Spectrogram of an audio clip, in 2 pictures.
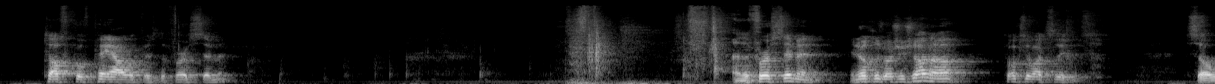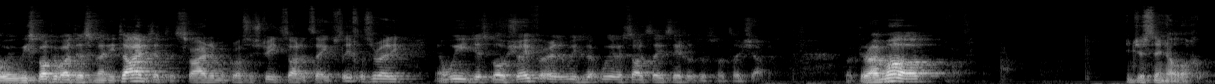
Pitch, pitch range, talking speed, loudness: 130 Hz, 115-160 Hz, 135 wpm, -20 LUFS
